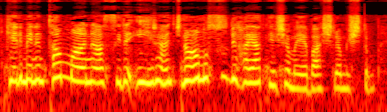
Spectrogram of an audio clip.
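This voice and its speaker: A woman's voice: high voice, lively intonation, brisk. An actress playing an emotional, pleading woman on trial for killing her husband in a radio drama. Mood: sorrowful confession. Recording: dull lo-fi radio drama recording.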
